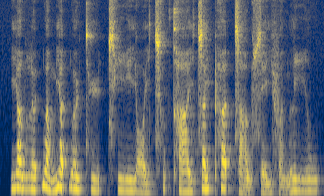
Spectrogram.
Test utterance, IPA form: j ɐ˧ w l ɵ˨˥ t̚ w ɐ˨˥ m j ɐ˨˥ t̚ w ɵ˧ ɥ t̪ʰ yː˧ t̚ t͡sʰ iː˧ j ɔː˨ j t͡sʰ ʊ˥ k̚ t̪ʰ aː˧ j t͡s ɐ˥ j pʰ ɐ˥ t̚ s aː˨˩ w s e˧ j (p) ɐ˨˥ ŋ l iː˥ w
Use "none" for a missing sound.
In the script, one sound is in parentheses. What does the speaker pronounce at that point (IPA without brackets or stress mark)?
f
